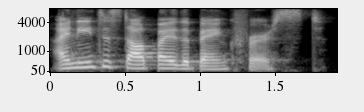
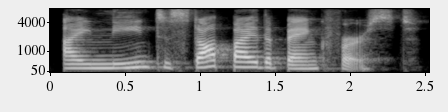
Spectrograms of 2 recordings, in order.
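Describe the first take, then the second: First: The sentence is said at a quicker pace. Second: The sentence is said at a slow pace. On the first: The speaker calls it right. "I'll say it more naturally" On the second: The speaker calls it wrong. "That was a little slow"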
